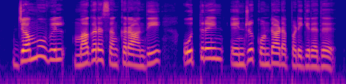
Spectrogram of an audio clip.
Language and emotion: Tamil, neutral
